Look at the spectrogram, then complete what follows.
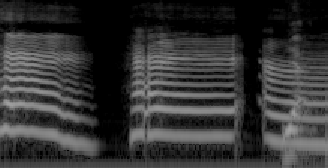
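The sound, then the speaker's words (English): A voice imitates a dying sheep with three drawn-out, wavering bleats, loud and nasal, the first sliding downward in pitch, each separated by a brief pause. “The sound of a dying sheep.”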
